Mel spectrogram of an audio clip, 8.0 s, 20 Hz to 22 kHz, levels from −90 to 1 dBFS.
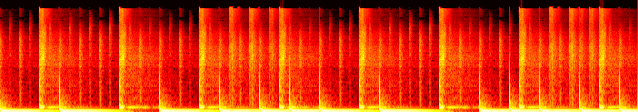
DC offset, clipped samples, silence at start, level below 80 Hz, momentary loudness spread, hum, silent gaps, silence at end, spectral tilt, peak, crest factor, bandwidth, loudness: under 0.1%; under 0.1%; 0 s; -10 dBFS; 6 LU; none; none; 0 s; -5 dB/octave; 0 dBFS; 8 dB; 17 kHz; -12 LUFS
